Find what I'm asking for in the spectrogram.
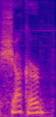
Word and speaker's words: Shough: We had a caller last hour say that the Saints made a big mistake in selecting this quarterback from Louisville, Tyler Shuck. Again, his name is spelled S-H-O-U-G-H, and you just would not want to pronounce it that way just naturally, but it's Tyler Shuck.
